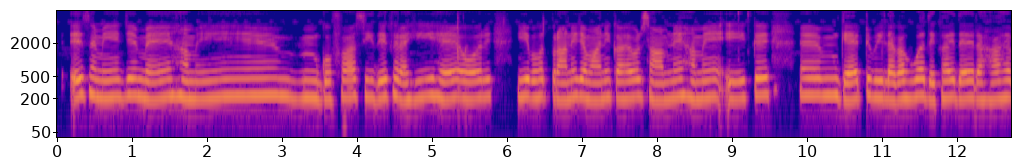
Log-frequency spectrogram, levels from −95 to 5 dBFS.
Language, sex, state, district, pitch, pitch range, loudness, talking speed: Hindi, female, Maharashtra, Sindhudurg, 215 Hz, 205-230 Hz, -32 LUFS, 140 wpm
